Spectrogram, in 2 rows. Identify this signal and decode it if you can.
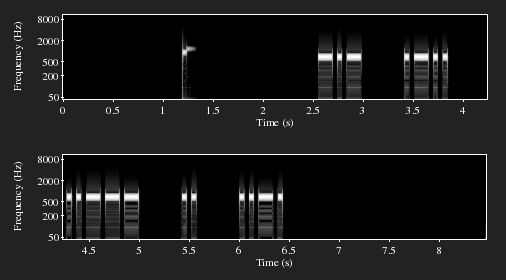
Morse code, heard as a keyed tone, about 25 wpm, spaced as for 14 wpm, 700 Hz. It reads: KL2IF
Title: USA Call Signs - 5 Characters - 3x Character Spacing - 25wpm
